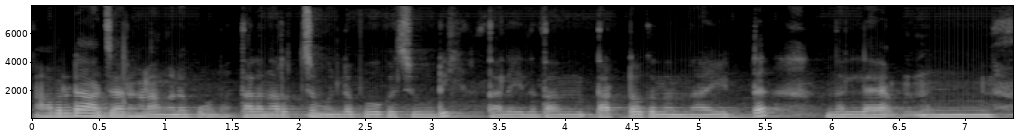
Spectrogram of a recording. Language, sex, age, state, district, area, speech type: Malayalam, female, 30-45, Kerala, Malappuram, rural, spontaneous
